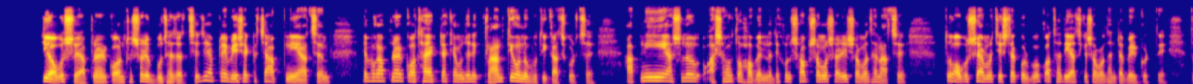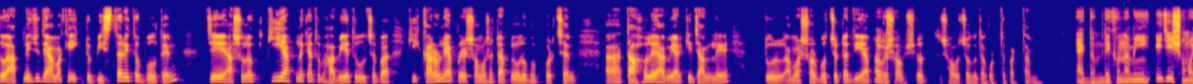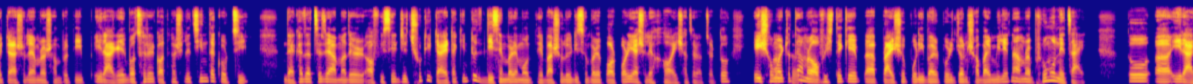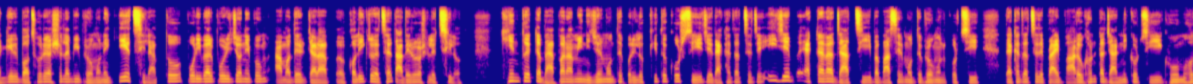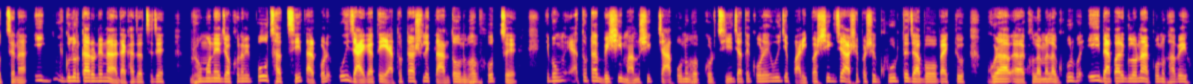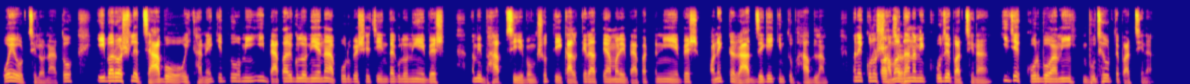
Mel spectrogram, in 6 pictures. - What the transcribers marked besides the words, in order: "সহযোগিতা" said as "সহযোগোতা"; tapping
- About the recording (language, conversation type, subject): Bengali, advice, ভ্রমণে আমি কেন এত ক্লান্তি ও মানসিক চাপ অনুভব করি?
